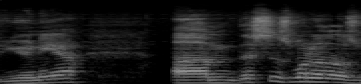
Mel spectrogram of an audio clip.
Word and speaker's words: Unia: Anyways, the first one I'll show you is Sonata Arctica, Unia, or Unia. I pronounce it Unia.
